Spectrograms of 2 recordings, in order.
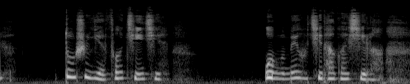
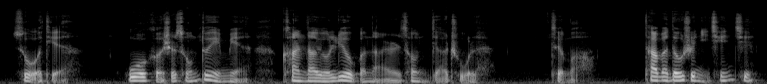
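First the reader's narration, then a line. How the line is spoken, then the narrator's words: Scornful low laugh. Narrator (Chinese): 哼，男人低笑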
